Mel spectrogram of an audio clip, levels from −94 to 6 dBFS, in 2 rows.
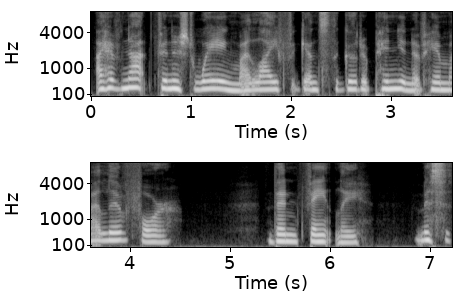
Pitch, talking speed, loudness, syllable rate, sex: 210 Hz, 150 wpm, -17 LUFS, 4.6 syllables/s, female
